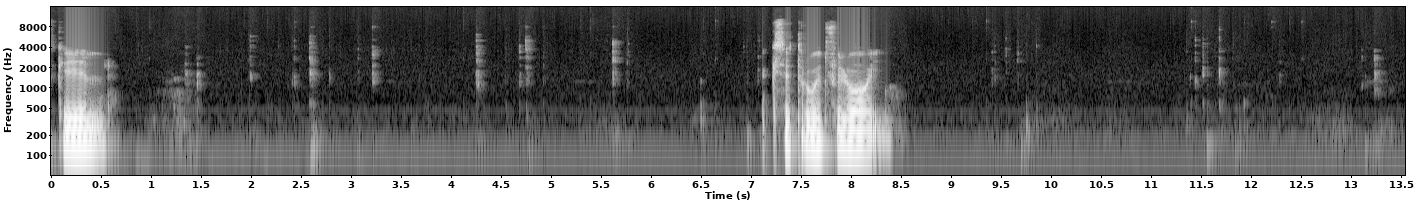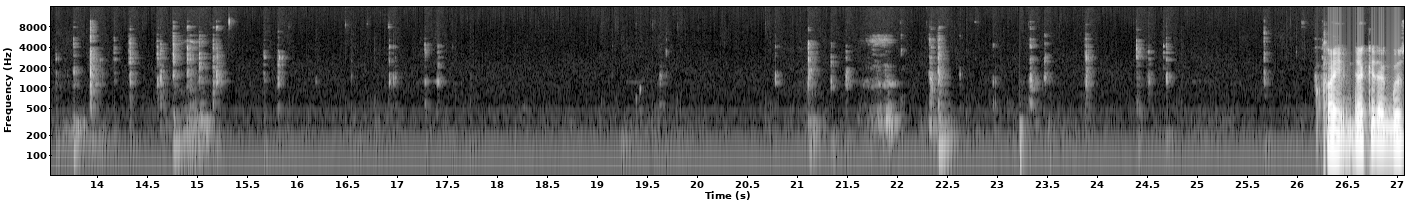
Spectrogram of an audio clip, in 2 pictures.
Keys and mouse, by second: 1.4 KP_7, 2.2 ctrl+alt+middle click, 2.7 Tab, 3.1 a, 3.8 ctrl+alt+middle click, 4.6 g, 5.6 s, 7.0 e, 9.5 z, 9.8-11.4 alt+middle drag, 11.6 Tab, 12.0 middle click, 12.5 click, 13.2 KP_1, 13.8 Tab, 14.1 z, 14.5 ctrl+alt+middle click, 14.8 a, 15.7 b, 16.7 ctrl+alt+middle click, 17.3 g, 19.4 ctrl+alt+middle click, 19.8 alt+middle click, 21.4 KP_3, 22.1 shift+middle click, 22.5 Tab, 23.2 shift+middle click, 23.7 ctrl+alt+middle click, 24.4 g, 26.3 z, 26.7-27.0 middle drag.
